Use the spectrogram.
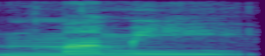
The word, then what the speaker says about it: mummy: Well, we call it mummy here in Australia, which is with a U, not an O.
